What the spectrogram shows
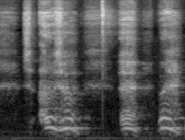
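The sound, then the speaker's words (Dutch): A wounded man, shown as a flickering hologram, coughs three times in quick succession, each cough a short, throaty, voiced burst, with brief pauses between and no talking. “Het hologram dat flikkert en is, is, onstabiel, maar hij is wel heel herkenbaar Hij begint zo te hoesten.”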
